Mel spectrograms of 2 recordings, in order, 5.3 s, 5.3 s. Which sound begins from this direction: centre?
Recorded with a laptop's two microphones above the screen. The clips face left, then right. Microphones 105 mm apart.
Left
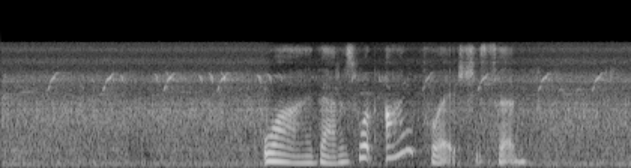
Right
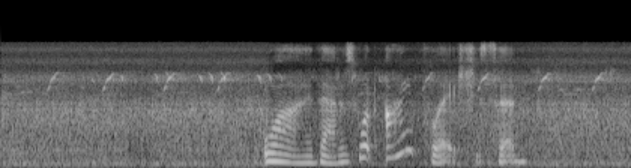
A woman speaking, at 2.2 s.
